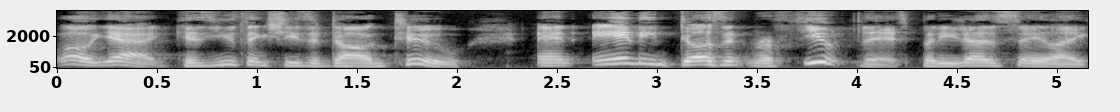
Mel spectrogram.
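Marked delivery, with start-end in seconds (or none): none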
